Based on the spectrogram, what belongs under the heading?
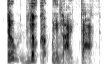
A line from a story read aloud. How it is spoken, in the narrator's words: he snapped at Hermione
